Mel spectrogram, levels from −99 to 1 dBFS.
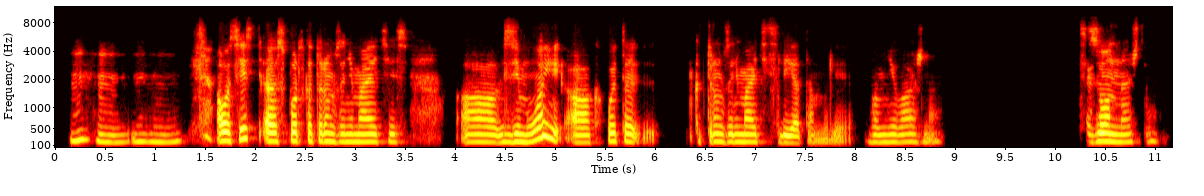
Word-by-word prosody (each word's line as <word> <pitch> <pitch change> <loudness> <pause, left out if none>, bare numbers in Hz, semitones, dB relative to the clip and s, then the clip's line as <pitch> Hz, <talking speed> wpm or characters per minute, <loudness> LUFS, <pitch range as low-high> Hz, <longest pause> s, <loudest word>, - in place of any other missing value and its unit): Мгм, 190 -6 -5
мгм. 185 0 -8 0.3
А - - +7
у - - +11
вас 210 +2 +6
есть, 255 +1 +4
э, 200 -1 +8
спорт, 205 +2 +1
которым 195 -1 0
занимаетесь, 185 0 -1 0.5
а, 180 -1 0
зимой, 190 - +3
а 170 0 +2
какой-то, 190 +1 -1 0.5
которым 190 -1 -3
занимаетесь 185 0 -2
летом, 165 - -2
или - - -11 0.2
вам 175 0 -5
не 180 0 -3
важно? 185 +2 -7 1.4
Сезонное 185 -1 +2
что-то. 195 +1 -14
185 Hz, 125 wpm, -22 LUFS, 180-195 Hz, 1.4 s, у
